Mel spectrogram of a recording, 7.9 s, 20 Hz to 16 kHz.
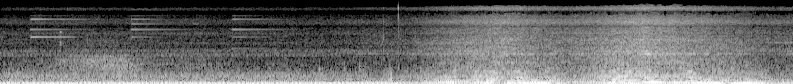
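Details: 2012 Audi TT with an active misfire, codes P0300 and P0304: petrol engine running with a rough, uneven low beat, then blipped revs rising and falling unsteadily.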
